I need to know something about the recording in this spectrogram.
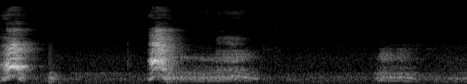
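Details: Puppy barking: two sharp, high yaps about a second and a half apart, a rougher growling tail after the second, then a softer bark near the end.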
